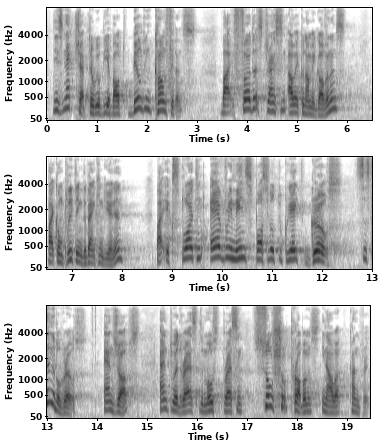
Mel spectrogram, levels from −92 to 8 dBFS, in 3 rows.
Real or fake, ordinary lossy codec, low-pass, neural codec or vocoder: fake; none; none; codec, 16 kHz, 16 kbps, FunCodec, trained on LibriTTS, 50 frames a second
